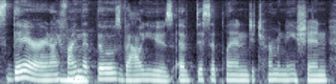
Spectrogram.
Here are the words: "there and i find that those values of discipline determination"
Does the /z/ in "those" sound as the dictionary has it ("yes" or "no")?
yes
